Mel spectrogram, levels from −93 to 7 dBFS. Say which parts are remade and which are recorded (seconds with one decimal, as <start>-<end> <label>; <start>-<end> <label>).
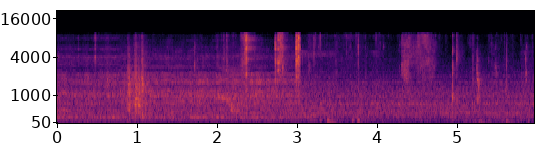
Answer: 0.0-0.8 remade; 0.8-6.0 recorded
